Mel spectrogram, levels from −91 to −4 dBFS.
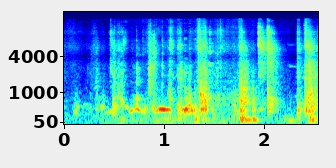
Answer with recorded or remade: remade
